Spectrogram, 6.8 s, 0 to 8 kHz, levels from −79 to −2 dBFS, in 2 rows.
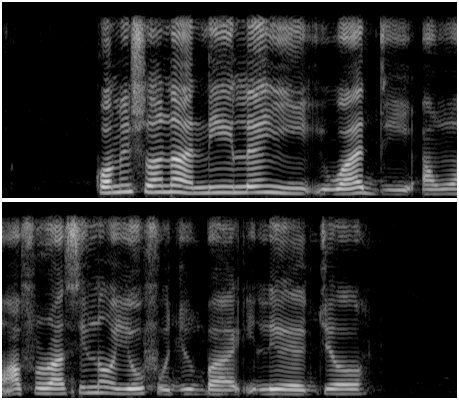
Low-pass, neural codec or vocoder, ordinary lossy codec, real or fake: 7.2 kHz; codec, 44.1 kHz, 3.4 kbps, Pupu-Codec; none; fake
